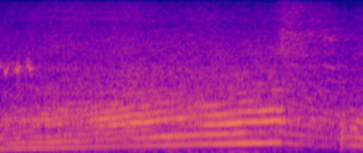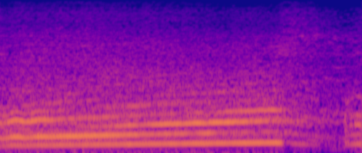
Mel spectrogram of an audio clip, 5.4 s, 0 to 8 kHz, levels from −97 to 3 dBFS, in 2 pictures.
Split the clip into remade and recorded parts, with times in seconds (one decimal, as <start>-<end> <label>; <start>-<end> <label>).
0.0-5.4 recorded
